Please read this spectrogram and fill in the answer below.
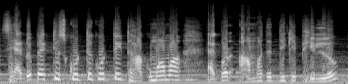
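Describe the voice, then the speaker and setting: A man narrating an audio story in a conversational, expressive, dramatised storytelling manner. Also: high-pitched, fast talker, music in the background.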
